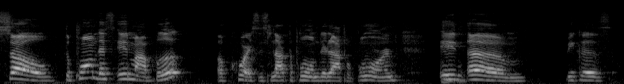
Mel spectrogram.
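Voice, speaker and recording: A woman speaks in an unremarkable speaking voice with an American accent, at a medium pitch and moderate pace. Her loudness swings widely. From Oklahoma. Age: 20s. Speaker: spoken word poet. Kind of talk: casual chat.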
